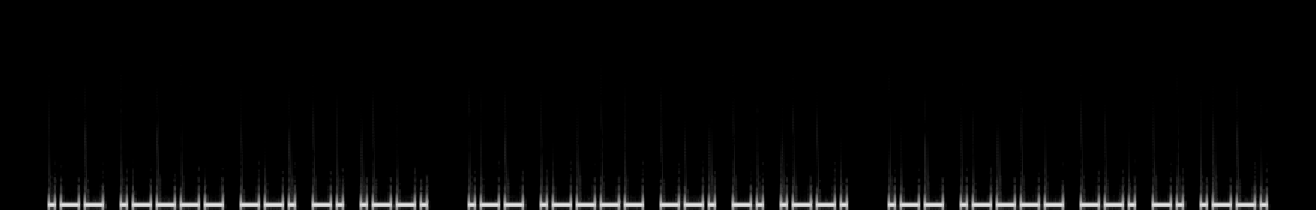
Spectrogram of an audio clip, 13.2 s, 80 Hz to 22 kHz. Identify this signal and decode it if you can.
Morse code, heard as a keyed tone, about 20 wpm, 700 Hz. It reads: W1GNP W1GNP W1GNP
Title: USA Call Signs Repeated 3x 20wpm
